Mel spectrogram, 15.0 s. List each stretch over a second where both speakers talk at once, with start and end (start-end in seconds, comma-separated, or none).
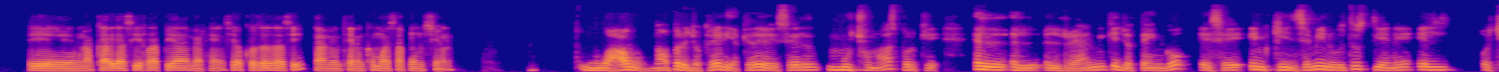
none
